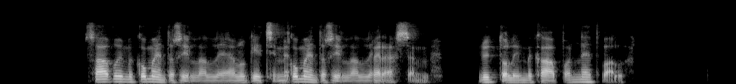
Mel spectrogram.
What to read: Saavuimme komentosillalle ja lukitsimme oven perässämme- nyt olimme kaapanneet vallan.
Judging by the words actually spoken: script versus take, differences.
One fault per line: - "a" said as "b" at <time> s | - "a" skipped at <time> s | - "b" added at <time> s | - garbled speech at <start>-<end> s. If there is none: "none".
- "oven" said as "komentosillalle" at 2.9 s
